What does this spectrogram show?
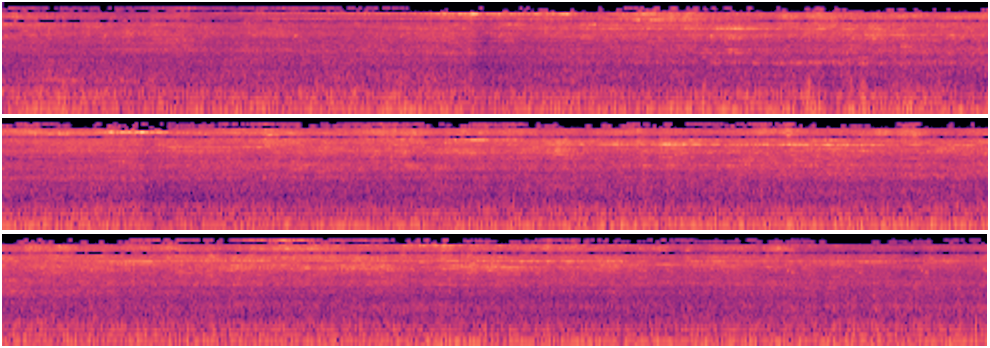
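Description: Double-stack intermodal freight cars rolling steadily past: a continuous low rumble of steel wheels on rail, with faint high-pitched wheel squeals now and then.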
